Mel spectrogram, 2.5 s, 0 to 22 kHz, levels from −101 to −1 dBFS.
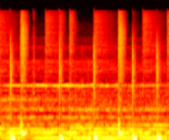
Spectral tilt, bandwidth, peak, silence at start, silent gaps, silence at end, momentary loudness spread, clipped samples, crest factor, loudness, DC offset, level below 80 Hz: -5.5 dB/octave; 16.5 kHz; 0 dBFS; 0 s; none; 0 s; 5 LU; under 0.1%; 14 dB; -17 LUFS; under 0.1%; -18 dBFS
